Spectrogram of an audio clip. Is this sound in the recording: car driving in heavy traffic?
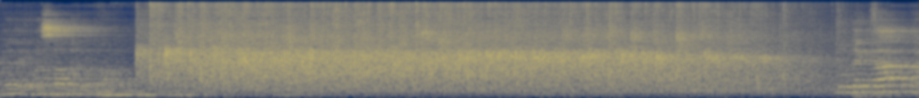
no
